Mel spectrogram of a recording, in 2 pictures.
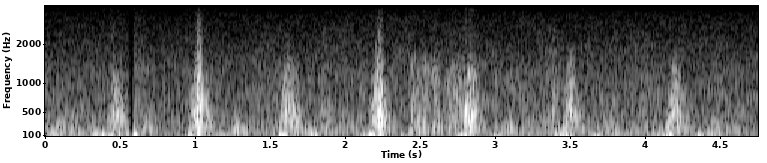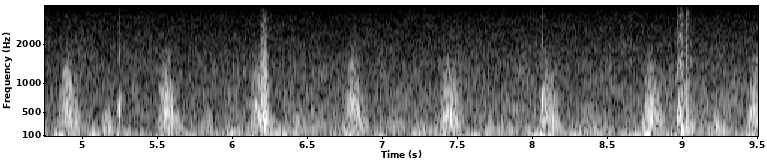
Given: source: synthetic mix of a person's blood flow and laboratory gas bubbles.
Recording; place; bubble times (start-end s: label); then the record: Doppler ultrasound of blood flow; subclavian vein
2.41-2.90 s: bubbles
5.21-5.28 s: bubbles
8.02-8.10 s: bubbles
8.93-9.08 s: bubbles
9.20-9.32 s: bubbles
From the record:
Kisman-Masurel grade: 123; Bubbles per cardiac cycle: 1 to 2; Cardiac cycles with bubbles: 10 to 50%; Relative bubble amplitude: loud (0.450 to 0.775); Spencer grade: 2 (many but less than half of the cardiac periods contain bubble signals, singularly or in groups); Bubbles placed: anywhere in the cardiac cycle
